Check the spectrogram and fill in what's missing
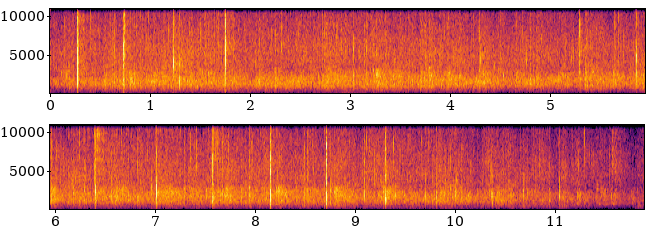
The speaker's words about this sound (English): Let's give a huge applause to all of our actors tonight.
